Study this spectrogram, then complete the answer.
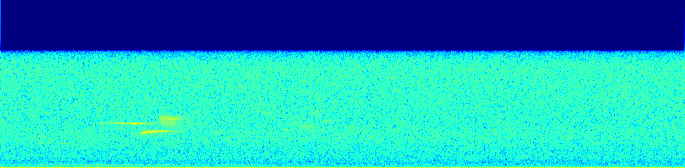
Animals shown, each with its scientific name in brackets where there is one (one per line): Black-throated Green Warbler (Setophaga virens)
